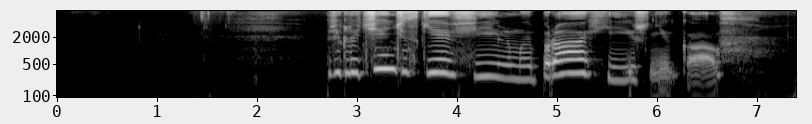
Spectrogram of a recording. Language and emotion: Russian, sad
